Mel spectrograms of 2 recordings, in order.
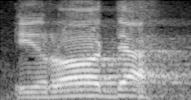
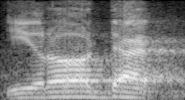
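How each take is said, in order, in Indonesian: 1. Kata itu berakhir dengan bunyi h. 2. Kata itu berakhir dengan bunyi t. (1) "kita akan baca dengan he" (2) "Tapi boleh juga"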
